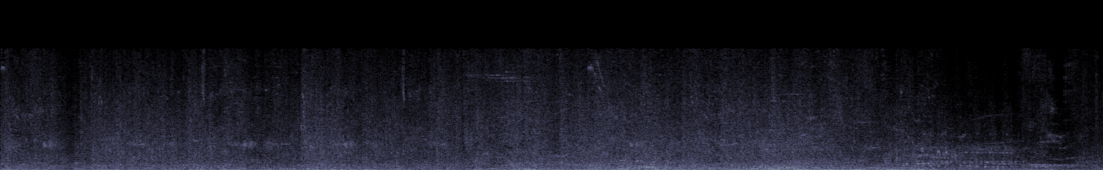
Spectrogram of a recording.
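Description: Spell blasts and weapon clashes crackle and boom in a busy video game battle.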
